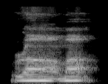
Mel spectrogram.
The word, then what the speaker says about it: Rama: Hanuman wrote on each rock, Rama, 2 syllables.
